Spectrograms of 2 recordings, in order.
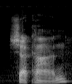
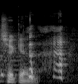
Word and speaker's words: Chakan: shakan shakan sh shaen we don't know how to pronounce this chicken if anybody knows the real it's not chicken it's not chicken don't call me chicken we've been calling it shakan and it's like shakon and the extension of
